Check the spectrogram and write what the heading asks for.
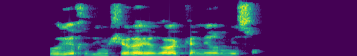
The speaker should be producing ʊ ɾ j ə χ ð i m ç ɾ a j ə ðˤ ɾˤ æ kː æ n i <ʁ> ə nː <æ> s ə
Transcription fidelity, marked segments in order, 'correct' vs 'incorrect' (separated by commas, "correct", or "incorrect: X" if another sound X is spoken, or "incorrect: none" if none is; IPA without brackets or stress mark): correct, incorrect: i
